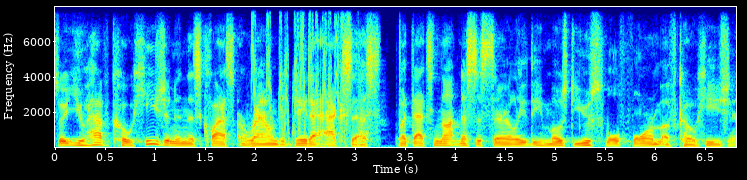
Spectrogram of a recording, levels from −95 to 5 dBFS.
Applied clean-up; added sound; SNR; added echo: none; Scratching (performance technique); 13 dB; none.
